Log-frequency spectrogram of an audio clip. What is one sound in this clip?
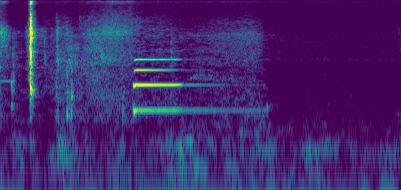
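An electronic device beeps with a short steady tone.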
